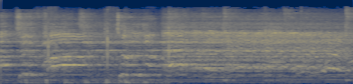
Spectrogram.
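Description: Gospel music: a woman singing into a microphone with a wavering, drawn-out vocal line, backed by accompaniment and choir-like voices.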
